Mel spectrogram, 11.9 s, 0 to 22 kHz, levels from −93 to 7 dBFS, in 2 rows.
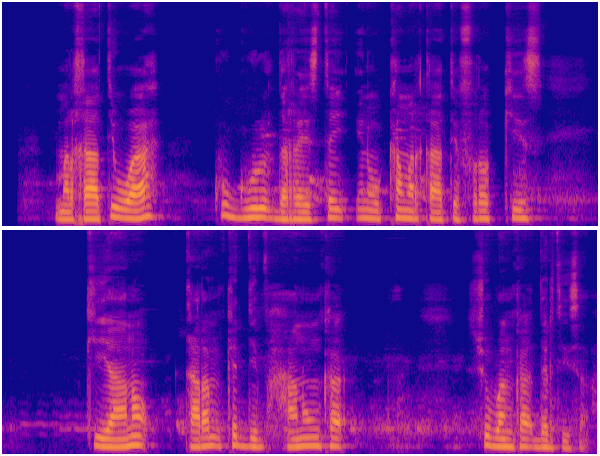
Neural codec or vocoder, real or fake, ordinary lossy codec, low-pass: none; real; none; none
